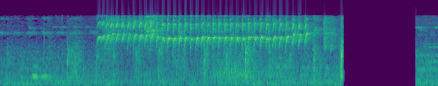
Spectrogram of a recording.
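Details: Cucak cungkok bulbul in the 'nembak' shooting style, recorded as a master track for training birds. A dense run of fast, harsh, regularly pulsed notes lasts about three seconds, then a brief silence follows.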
